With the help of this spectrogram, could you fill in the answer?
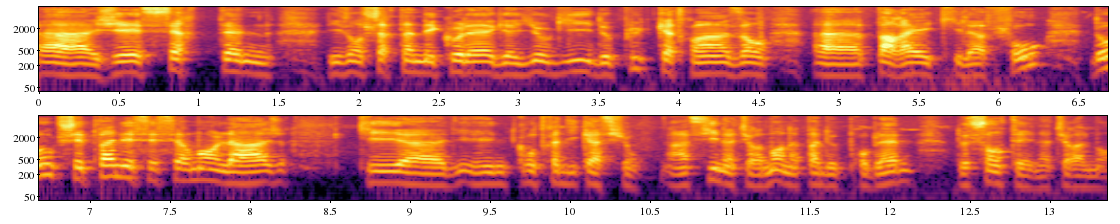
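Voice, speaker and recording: The man's pitch is medium, with ordinary pitch variation. He speaks at a moderate pace over a quiet background. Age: 60s. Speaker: yoga teacher. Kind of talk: tutorial. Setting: outdoors. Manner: hesitant, many fillers.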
